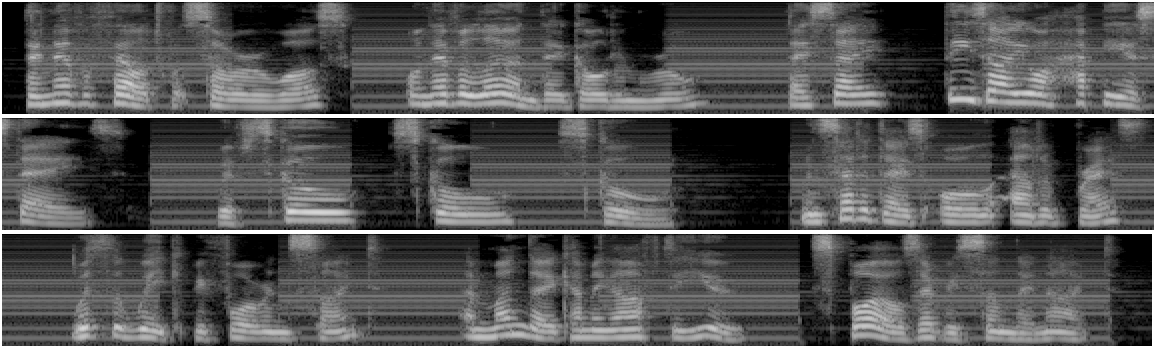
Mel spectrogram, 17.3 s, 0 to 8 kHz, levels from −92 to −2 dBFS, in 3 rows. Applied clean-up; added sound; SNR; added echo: none; Siren; 18 dB; none.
